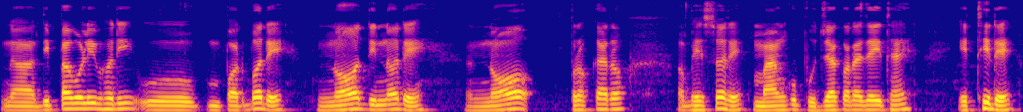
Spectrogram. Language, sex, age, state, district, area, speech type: Odia, male, 30-45, Odisha, Cuttack, urban, spontaneous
